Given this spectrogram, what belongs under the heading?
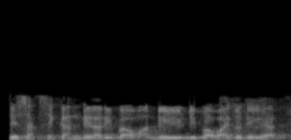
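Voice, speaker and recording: Dramatic Indonesian-style preacher man, echoing hall. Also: a little fast. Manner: dramatic storytelling, acting out the figures with big pitch swings and chanted phrases. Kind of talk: storytelling sermon. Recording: dull reverberant hall sound.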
